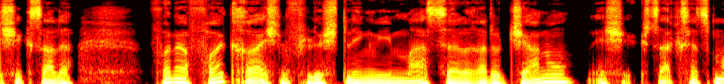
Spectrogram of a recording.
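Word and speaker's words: Marcel Răducanu: ansonsten, Raducanu hat sich, glaube ich, sehr gut angehört.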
